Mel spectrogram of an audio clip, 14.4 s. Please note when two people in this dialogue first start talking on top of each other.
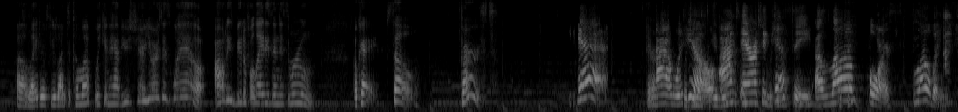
9.8 s

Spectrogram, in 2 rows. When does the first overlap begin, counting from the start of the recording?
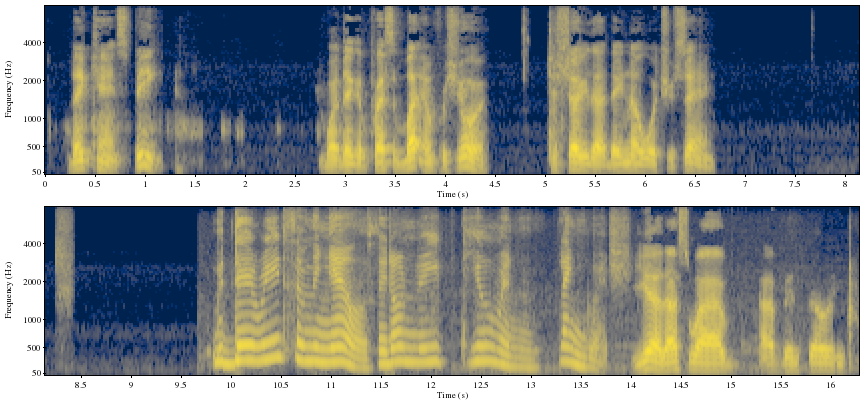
none

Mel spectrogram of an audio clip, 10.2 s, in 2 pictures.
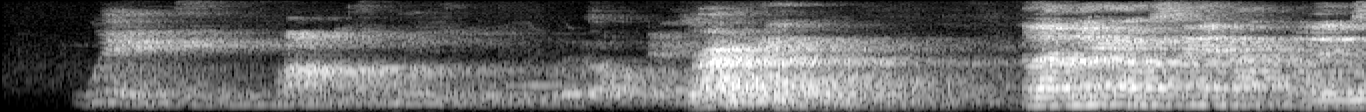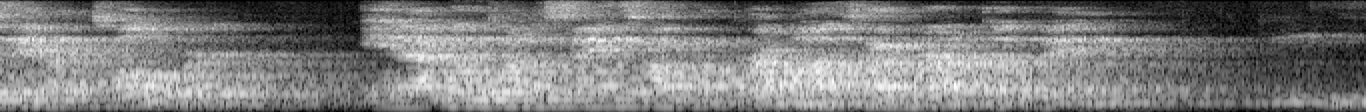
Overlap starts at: none

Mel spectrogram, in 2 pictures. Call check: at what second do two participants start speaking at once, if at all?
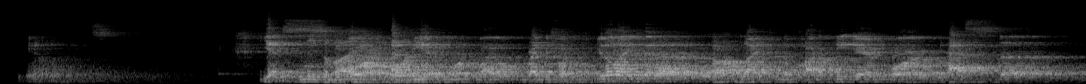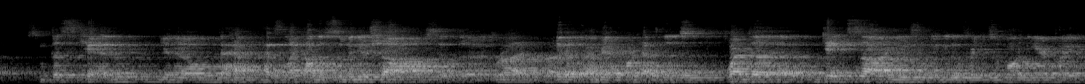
3.0 s

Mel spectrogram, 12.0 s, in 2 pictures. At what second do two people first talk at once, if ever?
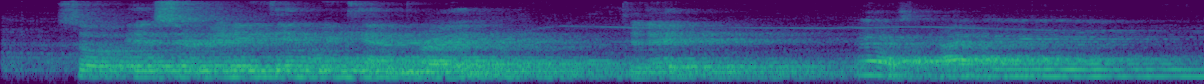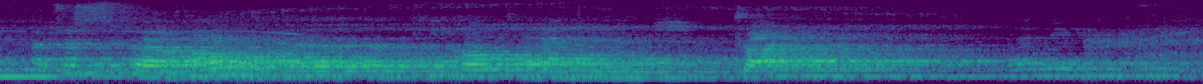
none

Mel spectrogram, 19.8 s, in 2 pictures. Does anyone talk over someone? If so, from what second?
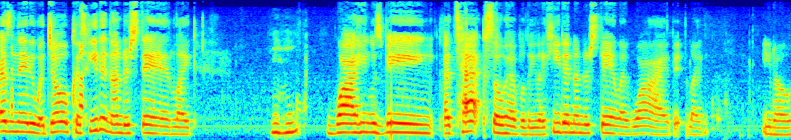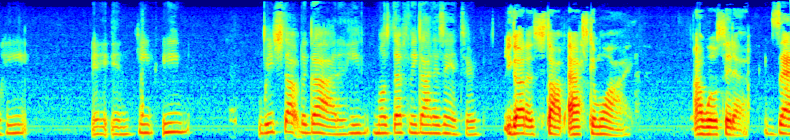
none

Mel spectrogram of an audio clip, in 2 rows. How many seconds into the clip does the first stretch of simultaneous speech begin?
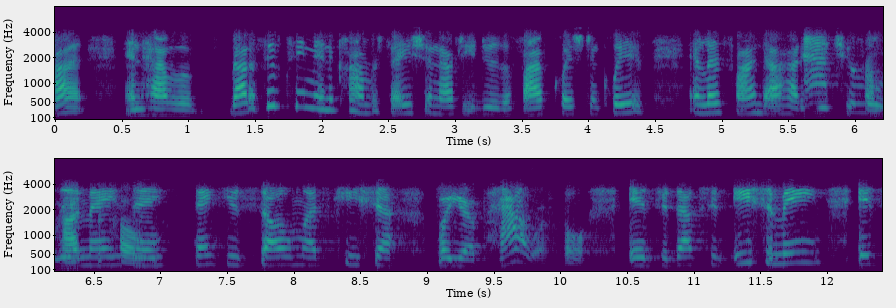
5.6 s

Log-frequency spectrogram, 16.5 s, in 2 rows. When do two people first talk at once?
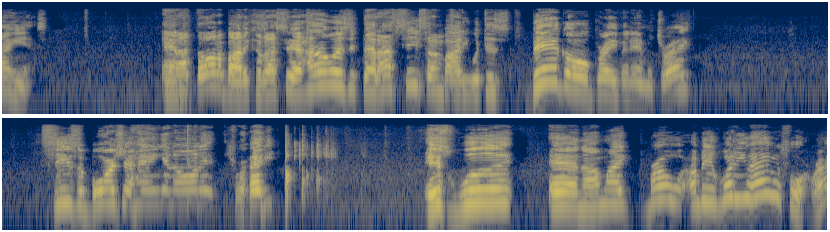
none

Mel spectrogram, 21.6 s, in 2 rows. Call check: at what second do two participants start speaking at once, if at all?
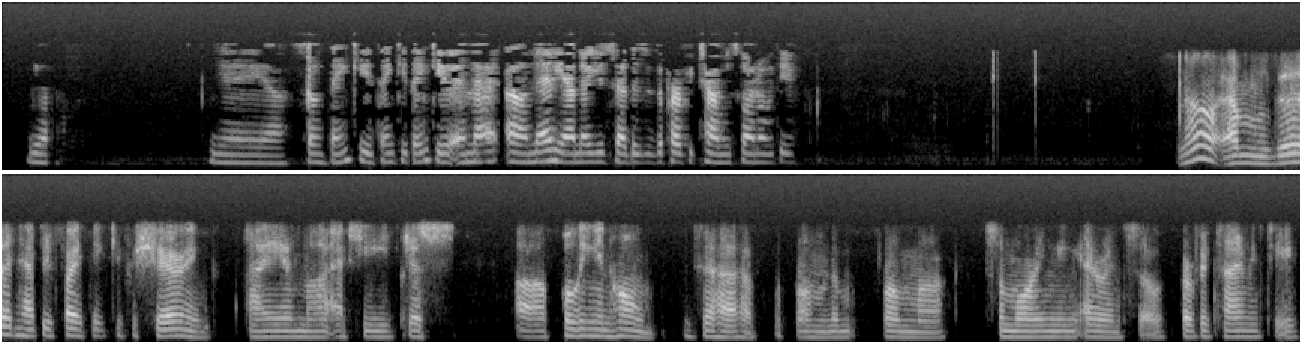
none

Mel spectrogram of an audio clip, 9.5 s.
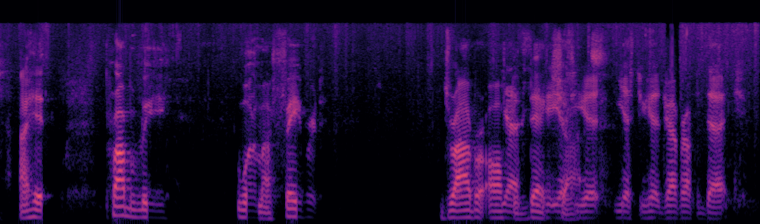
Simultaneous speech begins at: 6.2 s

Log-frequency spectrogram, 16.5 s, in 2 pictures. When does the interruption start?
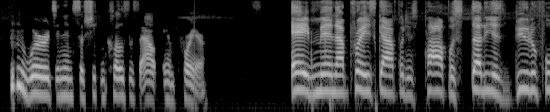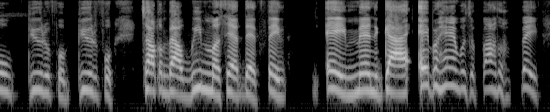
none

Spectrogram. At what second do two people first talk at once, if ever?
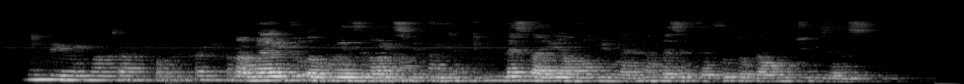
2.4 s

